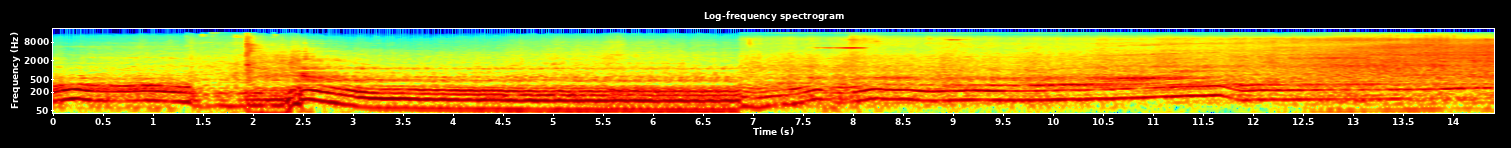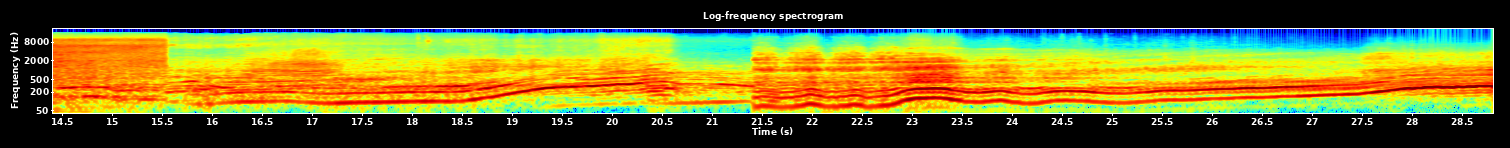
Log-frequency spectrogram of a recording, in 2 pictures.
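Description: McLaren P1's 3.8-litre twin-turbo V8 revving and accelerating hard, its pitch climbing and dropping again and again, with sudden jumps in the sound between passes. The sharpest rise comes near the end.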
